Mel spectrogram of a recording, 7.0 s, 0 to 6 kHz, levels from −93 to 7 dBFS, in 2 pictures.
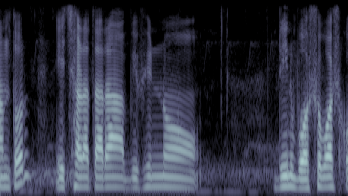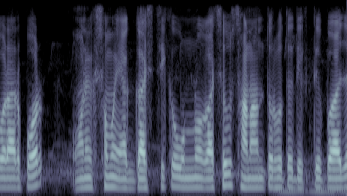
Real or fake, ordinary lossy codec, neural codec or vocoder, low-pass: real; none; none; 5.4 kHz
